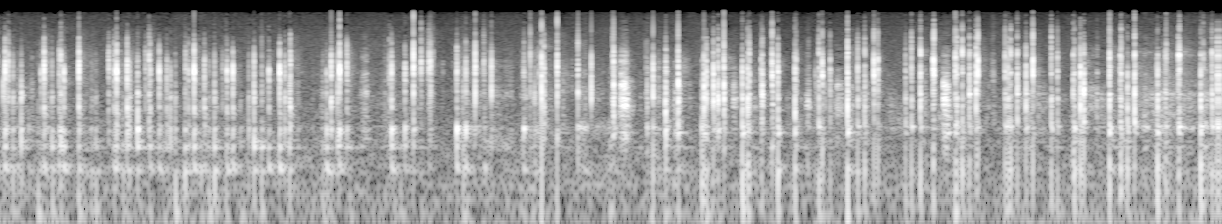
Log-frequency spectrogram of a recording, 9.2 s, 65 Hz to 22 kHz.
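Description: Long nails tap quickly on the top and sides of a Canon DSLR camera's plastic body. The result is a rapid, uneven stream of sharp, dry, bright clicks that stop instantly, centered around 3.5 kHz with almost no low end.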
